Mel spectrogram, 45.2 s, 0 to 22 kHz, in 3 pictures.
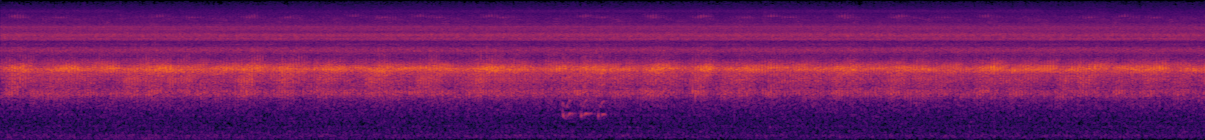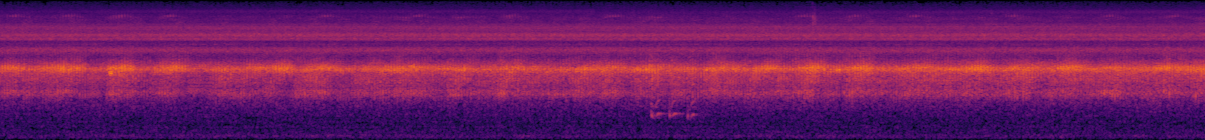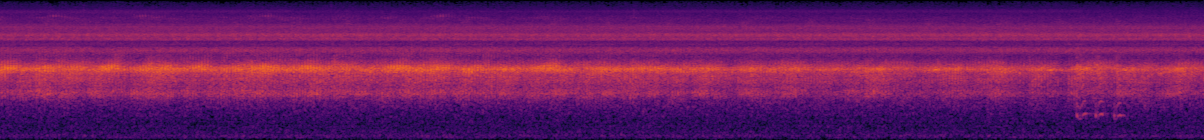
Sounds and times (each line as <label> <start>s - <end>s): Frog chirping 0.1s - 11.6s
Frog chirping 15.2s - 34.1s
Frog chirping 40.8s - 45.1s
